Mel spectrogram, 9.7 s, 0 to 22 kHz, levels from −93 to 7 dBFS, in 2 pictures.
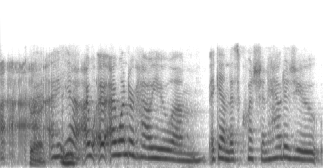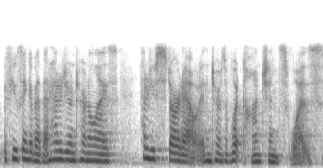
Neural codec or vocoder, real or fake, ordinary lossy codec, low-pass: none; real; Opus, 32 kbps; 7.2 kHz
